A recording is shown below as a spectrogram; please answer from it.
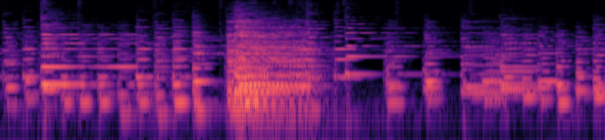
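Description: Upright piano played solo, a brisk run of notes with a loud full chord struck about two and a half seconds in.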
